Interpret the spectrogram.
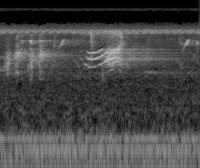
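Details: Courtship song of a male Indian golden oriole directed at a female dancing to it; a rich rising, layered note swells midway, with short chirps around it and constant high insect buzzing behind.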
